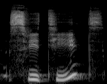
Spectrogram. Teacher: the infinitive is светить with the stress on the ending.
